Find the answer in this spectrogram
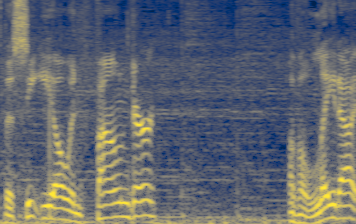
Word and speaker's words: Allata: Thank you so much for coming on to WORD, and I want to make sure I'm pronouncing that right. Is it Aleda?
